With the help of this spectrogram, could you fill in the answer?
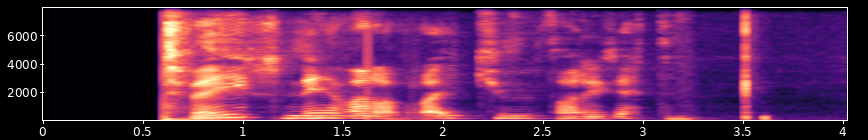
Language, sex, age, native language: Icelandic, male, 18-19, Icelandic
